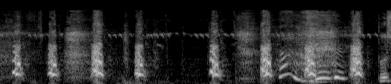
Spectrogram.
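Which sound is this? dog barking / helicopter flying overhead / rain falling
dog barking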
